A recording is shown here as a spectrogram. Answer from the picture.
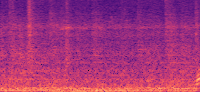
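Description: Combined concrete mixing-and-pumping machine running: a steady, loud low rumble with faint irregular rattling.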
